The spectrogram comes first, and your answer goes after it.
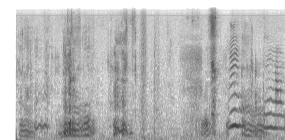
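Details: Dachshunds fighting aggressively, growling and snarling in bursts around one and two and a half seconds, then a rising, wavering whine near the end; a person's voice is heard in between.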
